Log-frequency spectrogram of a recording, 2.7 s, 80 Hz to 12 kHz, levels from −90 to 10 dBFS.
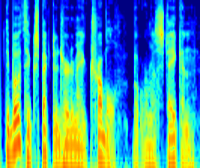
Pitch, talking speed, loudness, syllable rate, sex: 95 Hz, 225 wpm, -19 LUFS, 6.8 syllables/s, male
